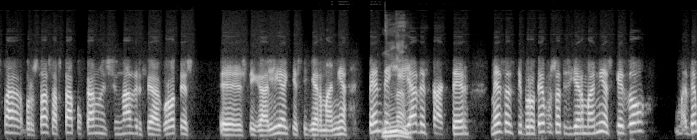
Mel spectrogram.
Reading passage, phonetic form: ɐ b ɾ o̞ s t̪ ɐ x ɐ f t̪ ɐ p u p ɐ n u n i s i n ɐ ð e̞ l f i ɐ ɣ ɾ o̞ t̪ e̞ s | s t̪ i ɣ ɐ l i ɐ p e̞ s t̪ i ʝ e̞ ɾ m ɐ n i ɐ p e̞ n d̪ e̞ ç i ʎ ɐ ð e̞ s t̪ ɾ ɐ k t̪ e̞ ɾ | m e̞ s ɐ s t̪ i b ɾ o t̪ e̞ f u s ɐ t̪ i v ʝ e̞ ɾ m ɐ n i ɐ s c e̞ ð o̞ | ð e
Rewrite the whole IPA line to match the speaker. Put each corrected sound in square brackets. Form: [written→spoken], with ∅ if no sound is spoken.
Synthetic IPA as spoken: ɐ b ɾ o̞ s t̪ ɐ [x→s] ɐ f t̪ ɐ p u [p→k] ɐ n u n i s i n ɐ ð e̞ l f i ɐ ɣ ɾ o̞ t̪ e̞ s | s t̪ i ɣ ɐ l i ɐ [p→c] e̞ s t̪ i ʝ e̞ ɾ m ɐ n i ɐ p e̞ n d̪ e̞ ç i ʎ ɐ ð e̞ s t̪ ɾ ɐ k t̪ e̞ ɾ | m e̞ s ɐ s t̪ i b ɾ o t̪ e̞ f u s ɐ t̪ i [v→z] ʝ e̞ ɾ m ɐ n i ɐ s c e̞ ð o̞ | ð e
